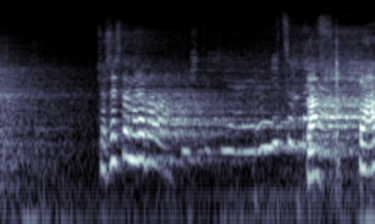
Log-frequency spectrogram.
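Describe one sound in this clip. A young girl speaks loudly.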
